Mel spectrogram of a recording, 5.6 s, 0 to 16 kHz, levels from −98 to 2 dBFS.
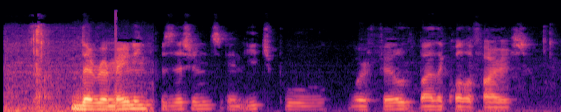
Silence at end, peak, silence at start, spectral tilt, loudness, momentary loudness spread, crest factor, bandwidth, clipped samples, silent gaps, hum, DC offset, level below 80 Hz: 0.35 s; 0 dBFS; 0.05 s; -7 dB/octave; -19 LUFS; 23 LU; 20 dB; 7.4 kHz; under 0.1%; none; none; under 0.1%; -42 dBFS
